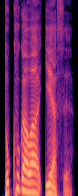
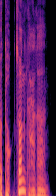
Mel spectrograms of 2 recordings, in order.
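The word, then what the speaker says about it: 도쿠가와 이에야스 (徳川家康): 그러고 나서 도요토미 히데요시에 복속됐던 도쿠가와 이에야스, 한국식 발음으로 덕천 가강 이 양반이 도요토미 가문을 뒤집으면서 일본을 재통일하죠.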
